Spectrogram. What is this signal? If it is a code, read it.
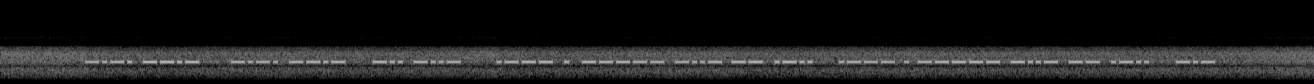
Morse code, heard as a keyed tone, hand-sent with a paddle, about 30 wpm, 1060 Hz, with radio static. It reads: CQ CQ DX JE0XML JE0XML K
